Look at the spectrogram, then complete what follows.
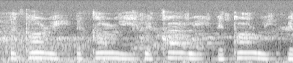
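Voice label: "battery", spoken word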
